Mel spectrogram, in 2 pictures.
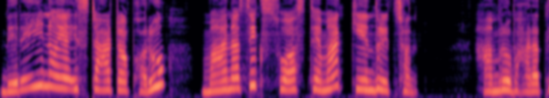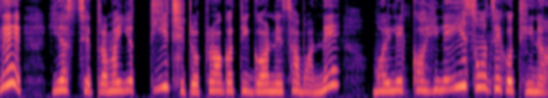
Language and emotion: Nepali, surprised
